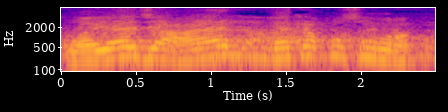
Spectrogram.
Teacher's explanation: فتقرأ كأنها لام واحدة مشددة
